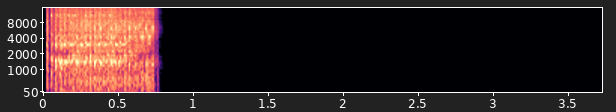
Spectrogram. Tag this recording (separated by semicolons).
future; fxs; fx; electric; computer; freaky; lo-fi; sound-effect; digital; robotic; sound-design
